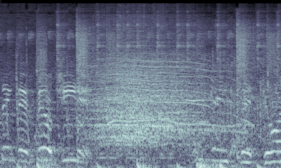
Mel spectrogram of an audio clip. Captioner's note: audience cheering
